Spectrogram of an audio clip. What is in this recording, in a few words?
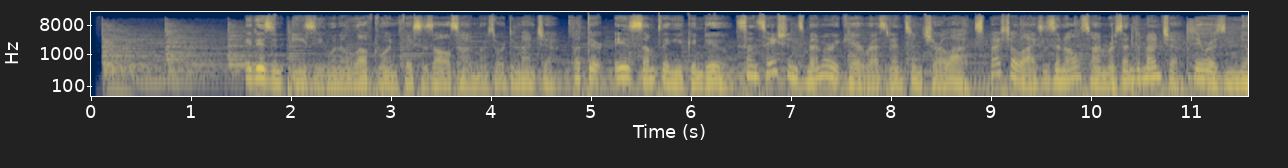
Radio AD; Sensations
